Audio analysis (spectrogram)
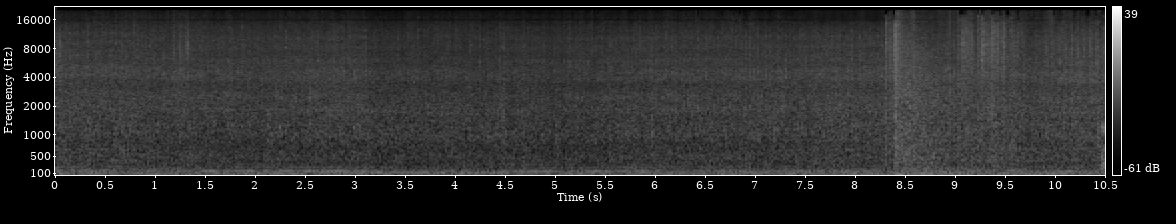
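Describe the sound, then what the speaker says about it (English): Gunfire and explosions in War Thunder, a desert tank battle, heard as a continuous low rumble with distant booms and a sharper blast near the end. "Who's shooting at me?"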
